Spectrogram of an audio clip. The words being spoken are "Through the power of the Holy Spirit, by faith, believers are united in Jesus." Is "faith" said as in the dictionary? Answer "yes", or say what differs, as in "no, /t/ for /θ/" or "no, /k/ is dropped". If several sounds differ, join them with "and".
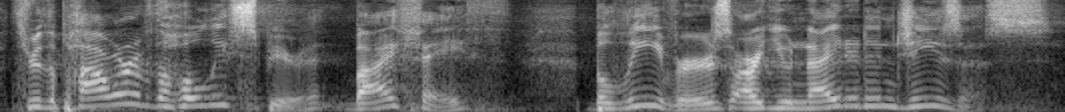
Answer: yes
